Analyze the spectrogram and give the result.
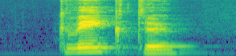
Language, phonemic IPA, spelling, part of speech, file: Dutch, /ˈkwekjə/, kweekje, noun, Nl-kweekje.ogg
- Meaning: diminutive of kweek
